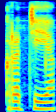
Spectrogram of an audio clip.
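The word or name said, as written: กระเจี๊ยบ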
